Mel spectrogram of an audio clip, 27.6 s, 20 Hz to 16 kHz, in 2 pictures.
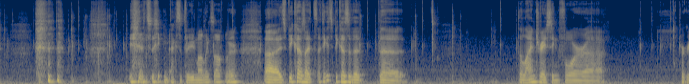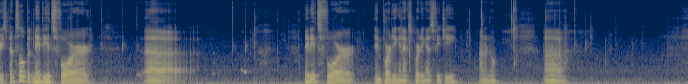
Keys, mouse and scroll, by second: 19.3-21.3 drag, 21.8 f, 23.6-24.6 drag, 25.4 shift+middle click, 25.9-27.5 drag.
